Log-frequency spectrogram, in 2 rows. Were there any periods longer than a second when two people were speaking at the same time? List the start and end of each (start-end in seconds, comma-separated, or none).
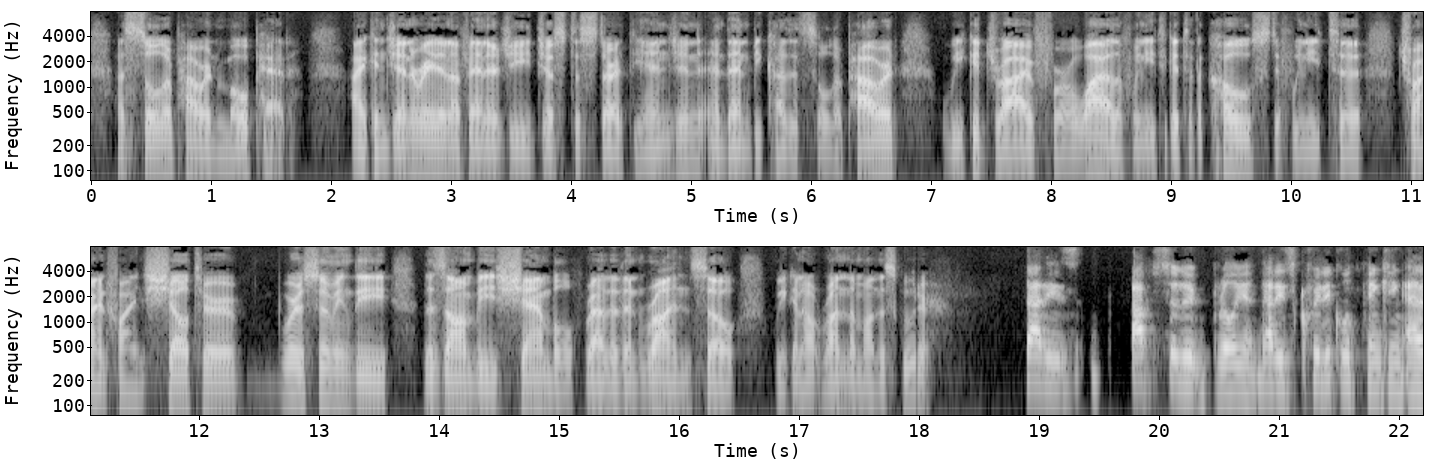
none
